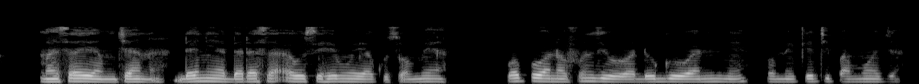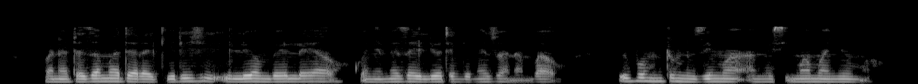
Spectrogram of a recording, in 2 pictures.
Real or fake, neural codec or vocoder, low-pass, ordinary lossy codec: real; none; 7.2 kHz; MP3, 24 kbps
